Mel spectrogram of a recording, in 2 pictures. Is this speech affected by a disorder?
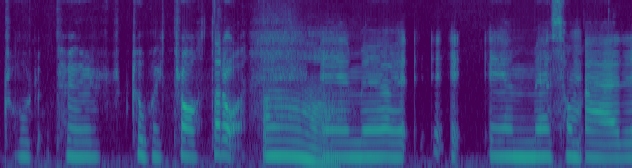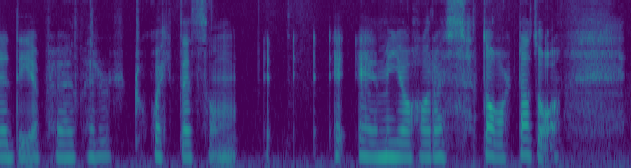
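Yes: stuttering; uncontrollable, random, unpredictable fluency, varies by day, nervousness sometimes worsens, little personally helps; here repeated sounds, prolonged sounds, blocks.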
